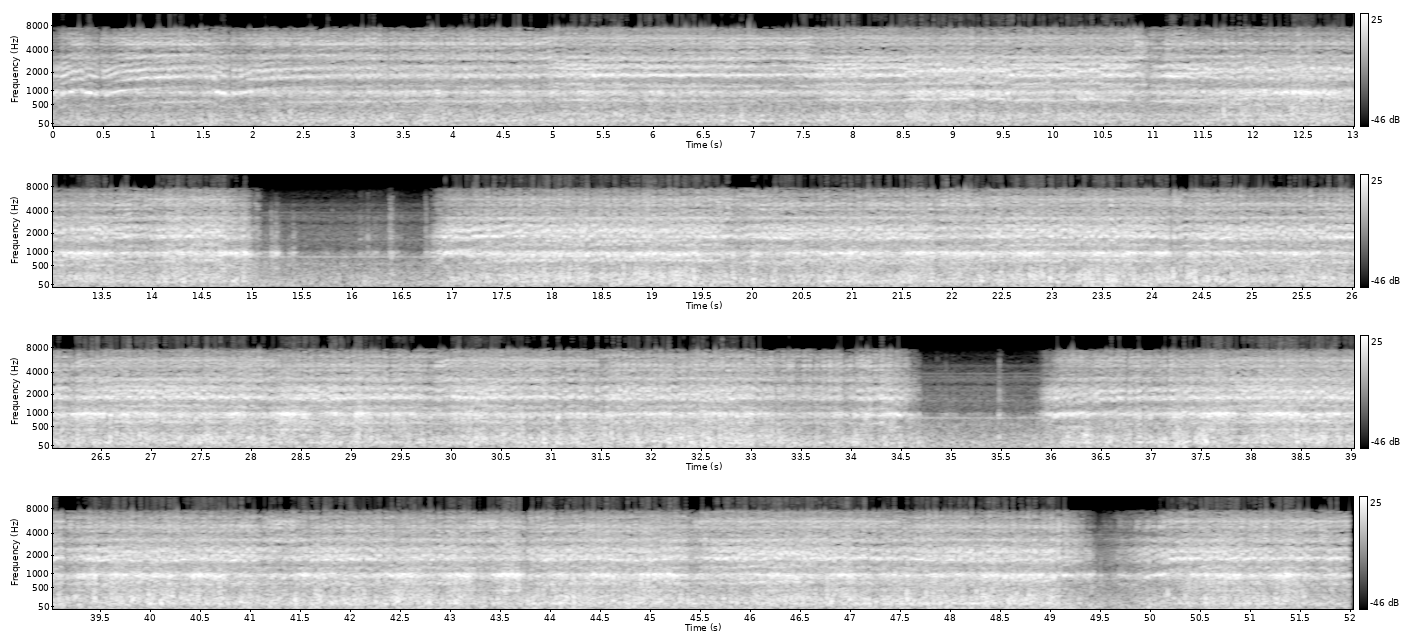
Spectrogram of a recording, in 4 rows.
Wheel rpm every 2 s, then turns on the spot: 120, 150, 160, 160, 160, 160, 160, 80, 70, 160, 160, 160, 160, 160, 160, 160, 160, 60, 140, 160, 160, 160, 160, 160, 110, 140.
34-36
